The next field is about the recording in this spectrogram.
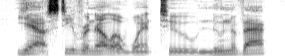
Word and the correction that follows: Nunavut: Is that it? – Nunavut. Yeah, something like that.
